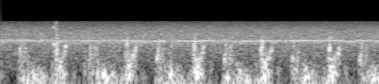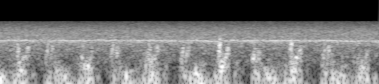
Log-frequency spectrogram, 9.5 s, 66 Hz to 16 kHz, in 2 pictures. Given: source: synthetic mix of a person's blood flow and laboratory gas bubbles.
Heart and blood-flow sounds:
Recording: Doppler ultrasound of blood flow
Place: precordium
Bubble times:
0.64-0.76 s: bubbles
1.94-2.01 s: bubbles
2.08-2.18 s: bubbles
6.53-6.66 s: bubbles
From the record:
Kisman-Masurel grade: 121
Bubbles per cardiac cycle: 1 to 2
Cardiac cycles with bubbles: 10 to 50%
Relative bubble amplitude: barely perceptible (0.100 to 0.250)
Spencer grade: 2 (many but less than half of the cardiac periods contain bubble signals, singularly or in groups)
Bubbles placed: anywhere in the cardiac cycle

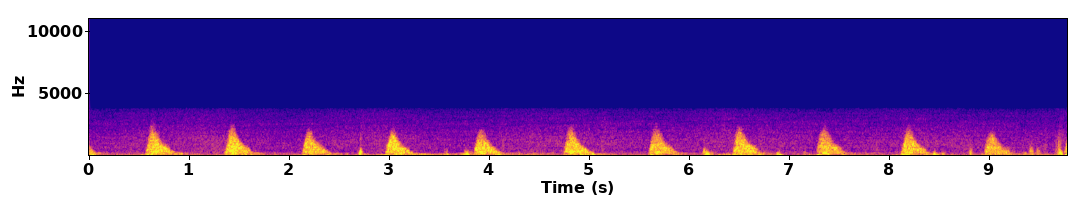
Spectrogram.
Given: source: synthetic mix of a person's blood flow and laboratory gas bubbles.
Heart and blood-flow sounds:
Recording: Doppler ultrasound of blood flow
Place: subclavian vein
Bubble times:
no bubbles
From the record:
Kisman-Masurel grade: 000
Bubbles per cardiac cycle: 0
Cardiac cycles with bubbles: 0%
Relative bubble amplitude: no bubbles discernible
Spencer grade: 0 (complete lack of bubble signals)

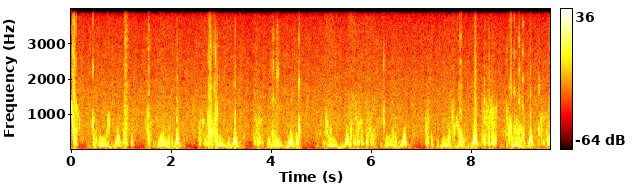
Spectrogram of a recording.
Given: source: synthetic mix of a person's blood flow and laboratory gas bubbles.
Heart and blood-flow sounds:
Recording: Doppler ultrasound of blood flow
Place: precordium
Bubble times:
0.00-0.19 s: bubbles
0.40-0.53 s: bubbles
0.67-0.79 s: bubbles
1.02-1.15 s: bubbles
1.19-1.25 s: bubbles
1.48-1.62 s: bubbles
1.75-2.05 s: bubbles
2.53-3.00 s: bubbles
3.11-3.20 s: bubbles
3.63-3.85 s: bubbles
3.92-4.17 s: bubbles
4.46-4.60 s: bubbles
5.06-5.23 s: bubbles
5.53-6.08 s: bubbles
6.23-6.28 s: bubbles
6.37-6.52 s: bubbles
7.07-7.26 s: bubbles
7.52-7.87 s: bubbles
8.04-8.13 s: bubbles
8.21-8.52 s: bubbles
8.68-9.07 s: bubbles
9.32-9.59 s: bubbles
From the record:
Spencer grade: 3 (all of the cardiac periods contain showers or single bubble signals, but not dominating or overriding the cardiac motion signals)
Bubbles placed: only in the low amplitude regions of the cardiac cycle

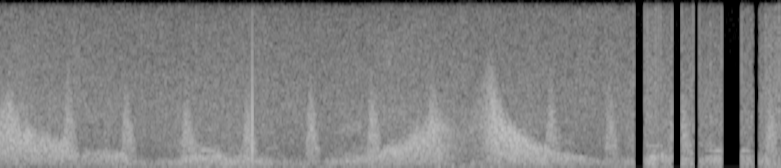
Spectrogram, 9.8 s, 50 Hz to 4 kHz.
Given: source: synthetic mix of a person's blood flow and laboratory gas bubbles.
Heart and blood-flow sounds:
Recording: Doppler ultrasound of blood flow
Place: subclavian vein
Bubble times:
no bubbles
From the record:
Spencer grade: 0 (complete lack of bubble signals)

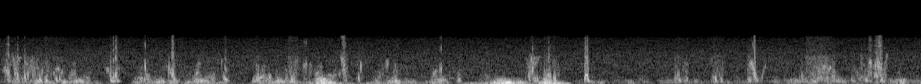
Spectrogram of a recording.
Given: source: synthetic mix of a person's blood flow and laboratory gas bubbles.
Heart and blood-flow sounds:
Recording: Doppler ultrasound of blood flow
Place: precordium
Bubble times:
0.01-0.65 s: bubbles
1.06-1.22 s: bubbles
1.42-1.50 s: bubbles
1.65-1.81 s: bubbles
2.21-2.31 s: bubbles
2.53-2.67 s: bubbles
2.75-2.98 s: bubbles
3.02-3.17 s: bubbles
3.38-3.48 s: bubbles
3.56-3.65 s: bubbles
3.85-4.02 s: bubbles
4.38-4.43 s: bubbles
4.57-4.63 s: bubbles
5.25-5.60 s: bubbles
5.82-5.93 s: bubbles
6.73-6.89 s: bubbles
7.11-7.25 s: bubbles
7.46-7.66 s: bubbles
7.99-8.41 s: bubbles
8.50-8.88 s: bubbles
From the record:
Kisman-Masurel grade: 242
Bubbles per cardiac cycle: several, 3 to 8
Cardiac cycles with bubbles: 100%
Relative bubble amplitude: moderate (0.250 to 0.450)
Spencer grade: 3 (all of the cardiac periods contain showers or single bubble signals, but not dominating or overriding the cardiac motion signals)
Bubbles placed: only in the low amplitude regions of the cardiac cycle

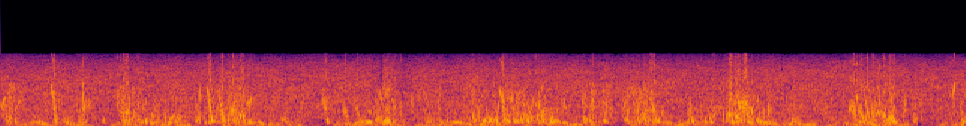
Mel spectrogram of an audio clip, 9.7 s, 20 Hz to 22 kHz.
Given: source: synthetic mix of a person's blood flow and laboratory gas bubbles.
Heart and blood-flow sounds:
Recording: Doppler ultrasound of blood flow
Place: precordium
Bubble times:
0.00-0.24 s: bubbles
0.47-0.68 s: bubbles
0.74-1.07 s: bubbles
1.14-1.83 s: bubbles
1.92-2.58 s: bubbles
3.19-3.35 s: bubbles
3.39-4.04 s: bubbles
4.08-4.16 s: bubbles
4.22-4.51 s: bubbles
4.62-5.68 s: bubbles
5.77-6.16 s: bubbles
6.19-6.68 s: bubbles
6.85-7.76 s: bubbles
8.45-9.09 s: bubbles
9.12-9.19 s: bubbles
9.48-9.67 s: bubbles
From the record:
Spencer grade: 4 (maximum detectable bubble signal sounding continuously throughout systole and diastole of every cardiac period, and overriding the amplitude of the normal cardiac signals)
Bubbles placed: anywhere in the cardiac cycle

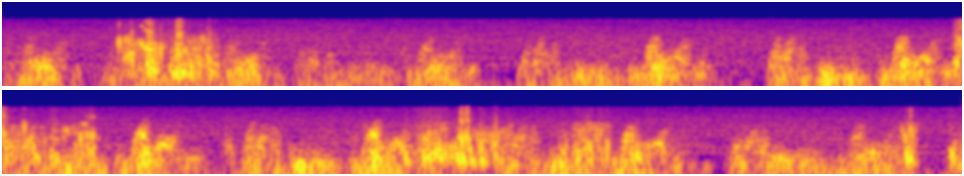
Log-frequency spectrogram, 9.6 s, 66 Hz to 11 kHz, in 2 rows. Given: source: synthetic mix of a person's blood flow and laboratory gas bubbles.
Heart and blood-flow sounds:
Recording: Doppler ultrasound of blood flow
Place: precordium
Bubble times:
0.56-1.10 s: bubbles
4.75-5.29 s: bubbles
6.79-7.35 s: bubbles
7.57-7.85 s: bubbles
9.27-9.39 s: bubbles
9.52-9.61 s: bubbles
From the record:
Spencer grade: 3 (all of the cardiac periods contain showers or single bubble signals, but not dominating or overriding the cardiac motion signals)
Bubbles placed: only in the low amplitude regions of the cardiac cycle

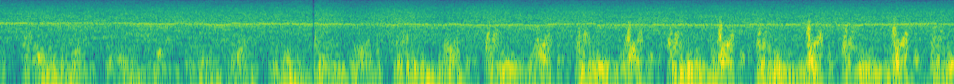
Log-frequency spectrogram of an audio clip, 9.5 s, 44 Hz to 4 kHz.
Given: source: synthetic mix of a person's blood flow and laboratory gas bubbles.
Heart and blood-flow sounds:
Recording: Doppler ultrasound of blood flow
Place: precordium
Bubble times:
no bubbles
From the record:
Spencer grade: 0 (complete lack of bubble signals)

